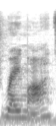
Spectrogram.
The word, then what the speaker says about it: Ruima: It's Rayma, spelled R U I M A.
